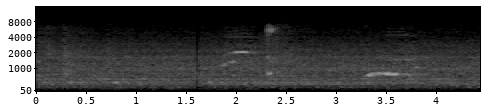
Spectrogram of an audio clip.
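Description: Near silence with faint room hiss, broken by a few short, faint animal calls, most likely birds: a couple of thin high calls about two seconds in and a brief warbling call near the end.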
